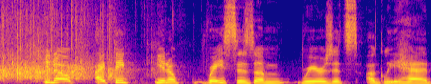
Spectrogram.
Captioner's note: applause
